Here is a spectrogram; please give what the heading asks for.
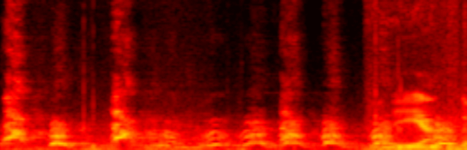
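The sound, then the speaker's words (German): Dogs bark at a resident's front door: loud, quick bursts that come unevenly over a low steady hum, growing denser and harsher toward the end. “manche müssen sich dafür erst einmal an bellenden Hunden vorbei zur Haustür der Bewohnerin kämpfen”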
